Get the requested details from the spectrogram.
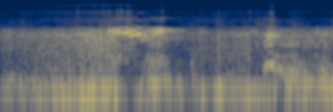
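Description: Faint bird chirps come through in the background, a few brief high calls half-buried under a steady low rumble of noise.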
